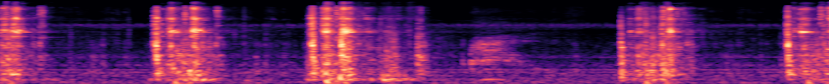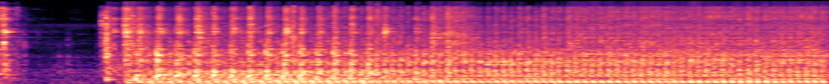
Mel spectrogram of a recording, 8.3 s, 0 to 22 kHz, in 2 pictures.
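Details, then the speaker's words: Craftsman 21-inch mower with a Briggs & Stratton 550 series engine, trash find, primer pressed three times, no blade fitted; four pull-cord tugs die out before the fifth catches, then runs unthrottled and smoking; owner suspects flooding: hard starting. "I think maybe it was flooded."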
